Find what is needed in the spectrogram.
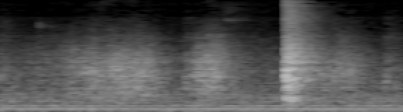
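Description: A single sharp click or knock about a second and a half in, over a steady low hum.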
